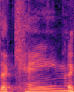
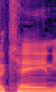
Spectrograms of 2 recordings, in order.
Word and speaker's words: Achane: I went with Achane. – A cane, yeah, okay.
